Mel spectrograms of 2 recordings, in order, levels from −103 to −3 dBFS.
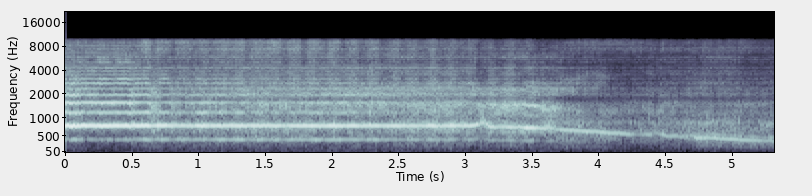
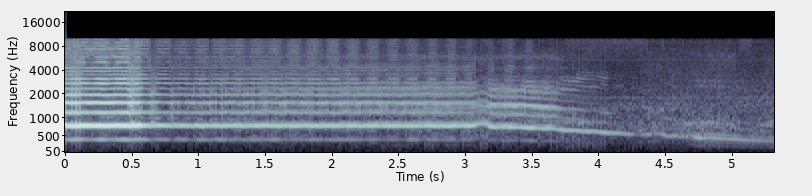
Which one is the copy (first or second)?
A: first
